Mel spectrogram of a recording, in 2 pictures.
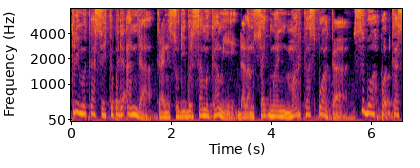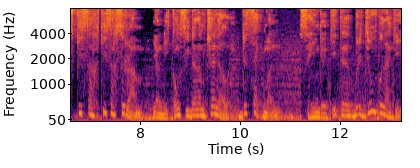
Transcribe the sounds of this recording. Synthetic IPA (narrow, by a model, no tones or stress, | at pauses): t̪əɾimãkasɪhkəpadaʔanda̰kəɾanãsudibərsamãkamḭdalamsɛɡ̚mə̃nmãrkaspuaka̰səbuahpɔd̚kaskisahkisahsəɾa̰mjaŋdikɔŋsidalamt͡ʃɛnə̰ldəsɛɡ̚mə̰̃nsəɦiŋɡakit̪abərd͡ʒumpəlaɡḭ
